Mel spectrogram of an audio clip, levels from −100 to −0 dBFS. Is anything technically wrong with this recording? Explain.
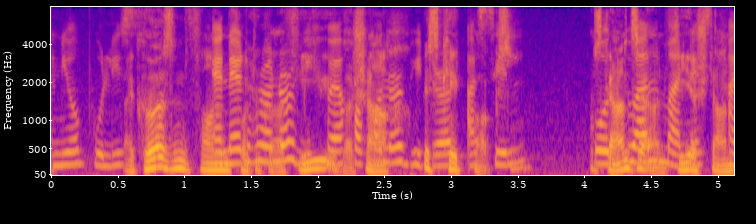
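No, nothing's wrong here: the speech has simply been through a call's microphone processing, so the lowest bass is trimmed and nothing sits above 8 kHz, which is just how that path is meant to sound.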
